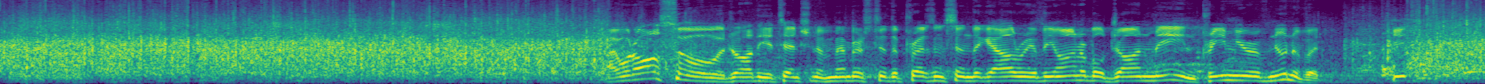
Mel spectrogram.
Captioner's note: applause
